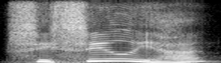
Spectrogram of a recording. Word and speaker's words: Cecilia: a k route right but with sicilia cecilia you see then it's more the s sound is say say okay repeat after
